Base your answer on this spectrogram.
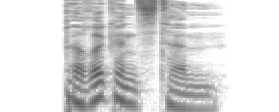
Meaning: strong dative masculine/neuter singular superlative degree of berückend
- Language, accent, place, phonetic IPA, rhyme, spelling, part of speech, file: German, Germany, Berlin, [bəˈʁʏkn̩t͡stəm], -ʏkn̩t͡stəm, berückendstem, adjective, De-berückendstem.ogg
